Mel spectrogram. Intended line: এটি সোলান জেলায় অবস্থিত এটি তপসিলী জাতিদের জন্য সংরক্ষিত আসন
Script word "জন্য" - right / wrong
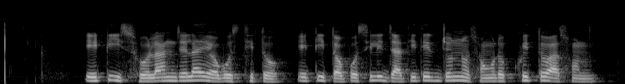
right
